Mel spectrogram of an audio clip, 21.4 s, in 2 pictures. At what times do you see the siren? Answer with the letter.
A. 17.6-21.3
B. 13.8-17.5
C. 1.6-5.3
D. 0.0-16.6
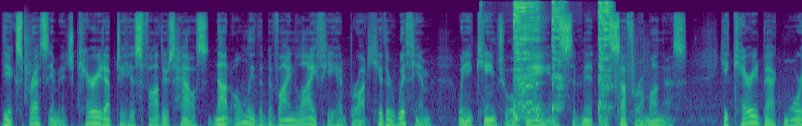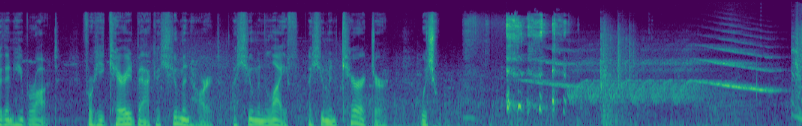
A.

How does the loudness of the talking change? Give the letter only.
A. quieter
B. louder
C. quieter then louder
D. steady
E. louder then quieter
D.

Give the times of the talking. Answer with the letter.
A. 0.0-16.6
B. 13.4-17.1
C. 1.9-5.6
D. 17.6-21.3
A.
